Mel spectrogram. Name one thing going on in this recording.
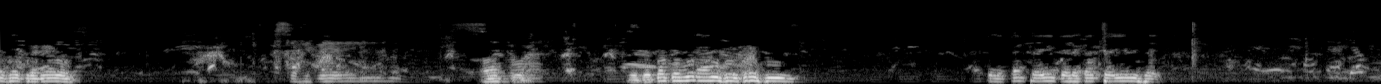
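A crowd of people talks nearby outdoors.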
